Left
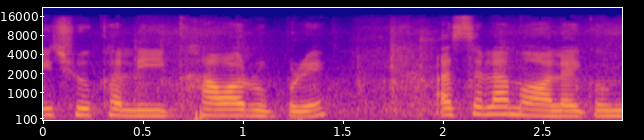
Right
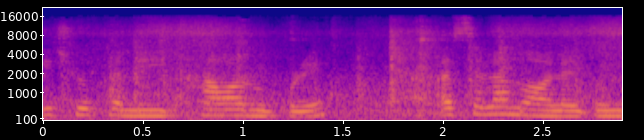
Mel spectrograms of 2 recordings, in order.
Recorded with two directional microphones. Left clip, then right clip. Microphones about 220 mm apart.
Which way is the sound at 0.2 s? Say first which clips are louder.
Left 8 dB; 55° left (ahead or behind).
